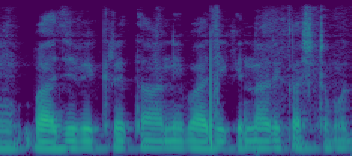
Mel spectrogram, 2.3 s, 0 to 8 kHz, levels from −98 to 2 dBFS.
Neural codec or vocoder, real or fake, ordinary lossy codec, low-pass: none; real; none; 7.2 kHz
